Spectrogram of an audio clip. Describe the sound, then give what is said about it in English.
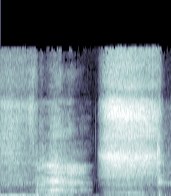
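Two long, heavy breaths, a drawn-out rushing inhale and exhale separated by a brief pause, loud and airy with no talking, as someone tries to control their breathing. “I need to fucking control the breathing.”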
